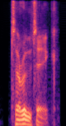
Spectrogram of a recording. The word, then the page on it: toreutic: British English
